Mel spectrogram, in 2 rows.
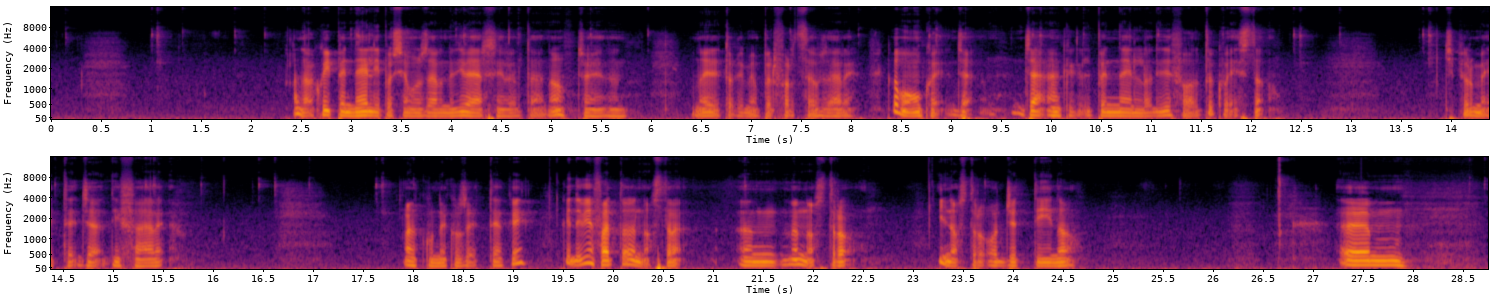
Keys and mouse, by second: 2.2 middle click, 2.3-6.5 drag, 6.0-8.2 middle drag, 8.2-18.9 drag, 18.9-20.1 middle drag, 22.2-26.2 middle drag.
